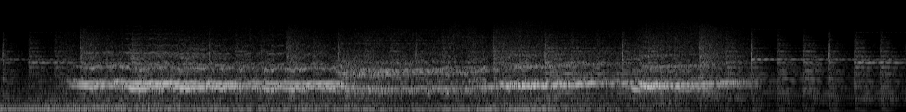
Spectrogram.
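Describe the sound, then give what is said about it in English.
A semi truck's tires squeal as it swerves and skids across the road, giving a loud, sustained screech that wavers in pitch for several seconds over engine noise before dropping away near the end. “The catgirl's driving is horrendous, and it isn't long before the semi is zigzagging all over the road.”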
